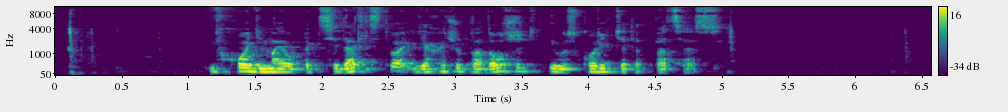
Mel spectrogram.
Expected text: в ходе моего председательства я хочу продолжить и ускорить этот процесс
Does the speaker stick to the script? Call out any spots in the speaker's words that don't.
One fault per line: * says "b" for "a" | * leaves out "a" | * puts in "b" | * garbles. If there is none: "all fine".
all fine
